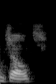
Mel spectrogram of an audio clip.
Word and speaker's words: Gulch: pronounce it hi everybody my name is joltz I know that's hard because everybody wants to put another vowel in there but it's only got one um and I have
